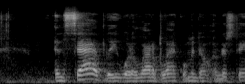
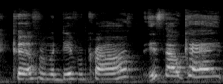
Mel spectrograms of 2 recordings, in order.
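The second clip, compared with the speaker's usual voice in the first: much higher and louder, triumphant; defiant, loud; 9 semitones higher, 9 dB louder than usual. Acted. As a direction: crow it over the haters. Defiant boast to haters.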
